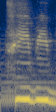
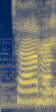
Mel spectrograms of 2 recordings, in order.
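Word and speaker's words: Tybee: TB Beach, I think I went there. Am I saying it right? It's Tabby Island.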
